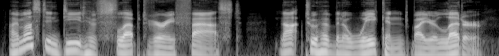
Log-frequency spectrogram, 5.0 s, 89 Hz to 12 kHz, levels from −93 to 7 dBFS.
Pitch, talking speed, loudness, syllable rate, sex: 115 Hz, 180 wpm, -18 LUFS, 4.9 syllables/s, male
